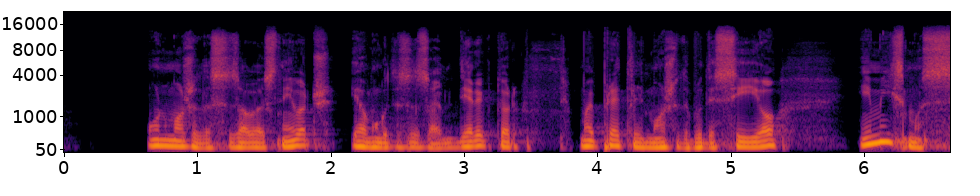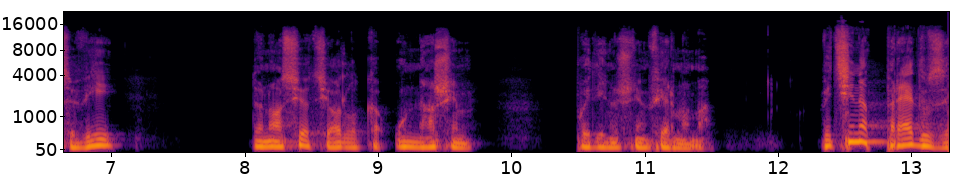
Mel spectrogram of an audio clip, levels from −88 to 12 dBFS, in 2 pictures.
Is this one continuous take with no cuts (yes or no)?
yes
